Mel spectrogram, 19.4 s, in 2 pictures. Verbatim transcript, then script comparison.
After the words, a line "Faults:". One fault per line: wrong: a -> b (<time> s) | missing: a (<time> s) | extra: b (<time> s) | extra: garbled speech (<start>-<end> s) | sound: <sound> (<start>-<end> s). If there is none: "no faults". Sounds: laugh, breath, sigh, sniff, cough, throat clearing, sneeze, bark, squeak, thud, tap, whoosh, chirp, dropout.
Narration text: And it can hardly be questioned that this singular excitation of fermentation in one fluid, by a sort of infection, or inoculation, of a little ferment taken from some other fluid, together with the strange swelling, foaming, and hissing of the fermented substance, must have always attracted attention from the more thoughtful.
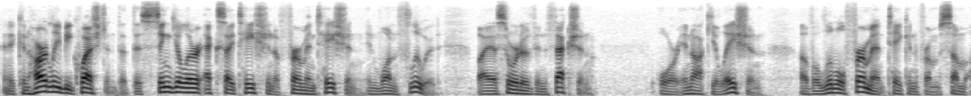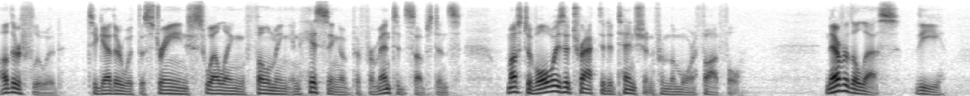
And it can hardly be questioned that this singular excitation of fermentation in one fluid, by a sort of infection, or inoculation, of a little ferment taken from some other fluid, together with the strange swelling, foaming, and hissing of the fermented substance, must have always attracted attention from the more thoughtful. Nevertheless, the
Faults:
extra: Nevertheless the (18.0 s)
